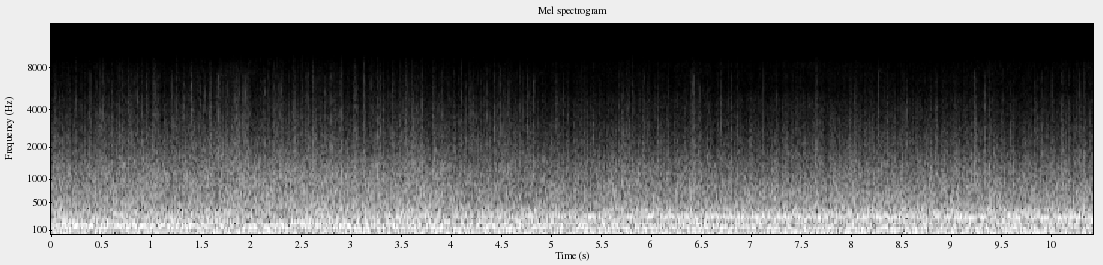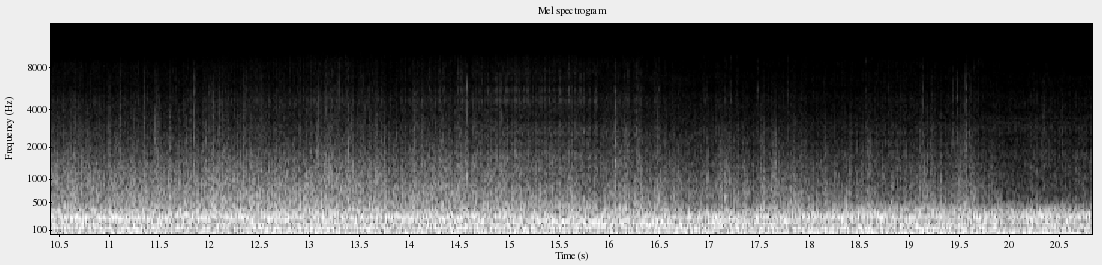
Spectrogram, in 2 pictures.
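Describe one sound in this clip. A motorcycle engine drones steadily as it rides along.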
